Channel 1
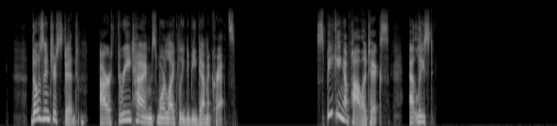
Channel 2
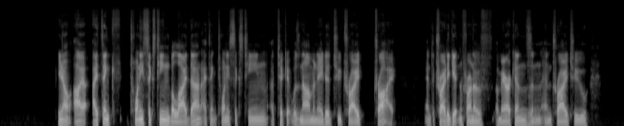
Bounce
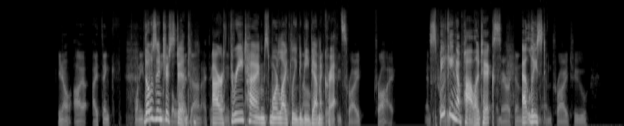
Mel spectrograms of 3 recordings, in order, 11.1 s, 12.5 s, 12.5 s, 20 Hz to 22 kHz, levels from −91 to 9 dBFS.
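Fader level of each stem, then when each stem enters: +2.5 dB, -13.5 dB; 2.25 s, 0.00 s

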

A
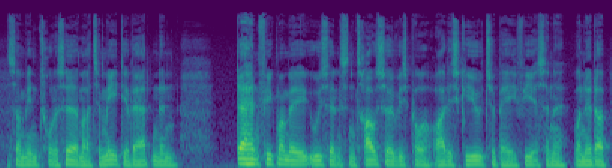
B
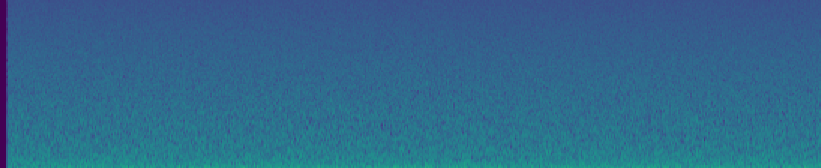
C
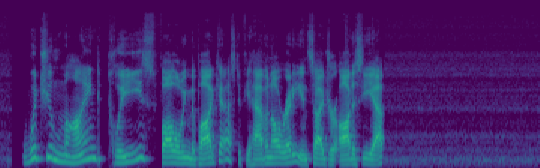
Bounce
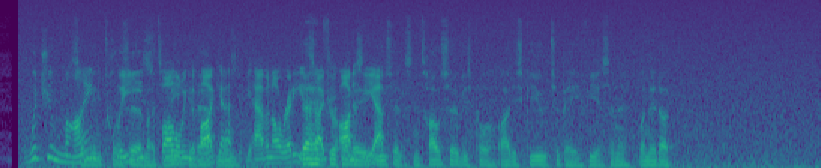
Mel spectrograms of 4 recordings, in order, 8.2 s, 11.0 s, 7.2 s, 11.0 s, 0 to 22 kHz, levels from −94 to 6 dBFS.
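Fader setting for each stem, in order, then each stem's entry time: -13.0 dB, -12.0 dB, +1.0 dB; 0.85 s, 0.15 s, 0.00 s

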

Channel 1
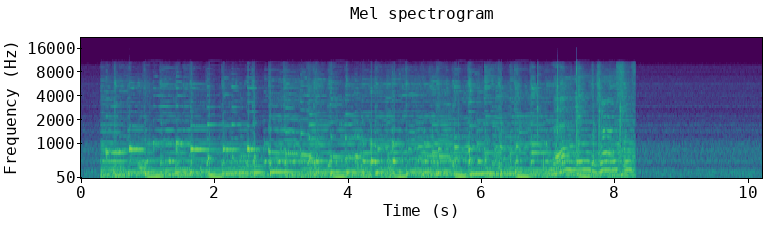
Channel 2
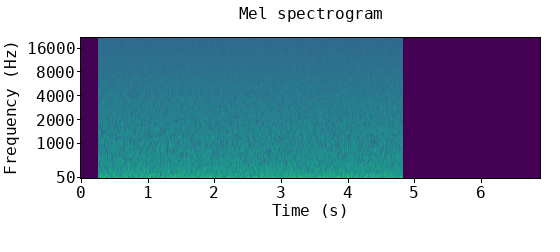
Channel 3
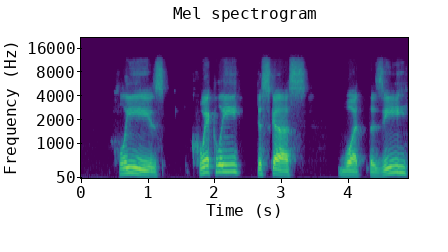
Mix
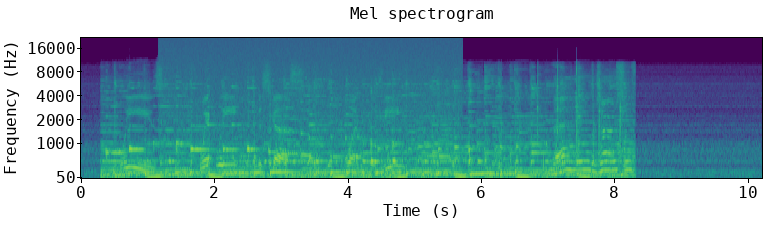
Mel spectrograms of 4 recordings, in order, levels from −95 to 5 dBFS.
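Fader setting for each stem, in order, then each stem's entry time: +1.5 dB, -2.5 dB, -2.0 dB; 0.00 s, 0.90 s, 0.00 s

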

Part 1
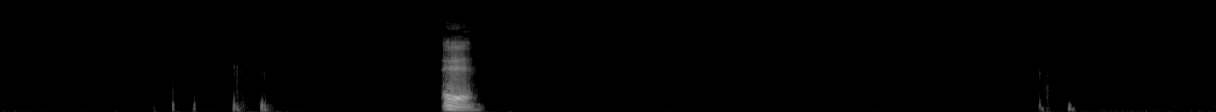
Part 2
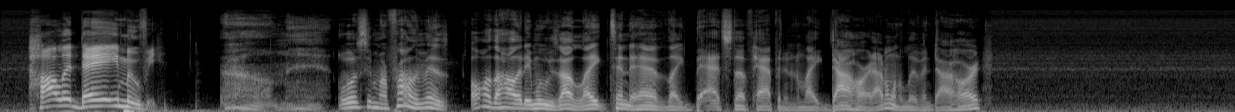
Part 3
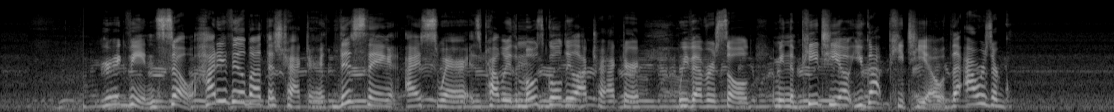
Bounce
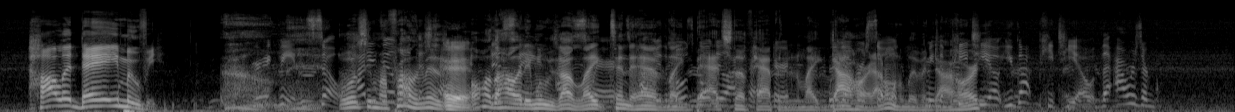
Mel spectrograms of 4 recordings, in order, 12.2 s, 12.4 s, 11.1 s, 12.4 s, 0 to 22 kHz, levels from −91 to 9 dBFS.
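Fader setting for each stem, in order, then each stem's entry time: +1.0 dB, -8.5 dB, -17.5 dB; 0.00 s, 0.00 s, 1.50 s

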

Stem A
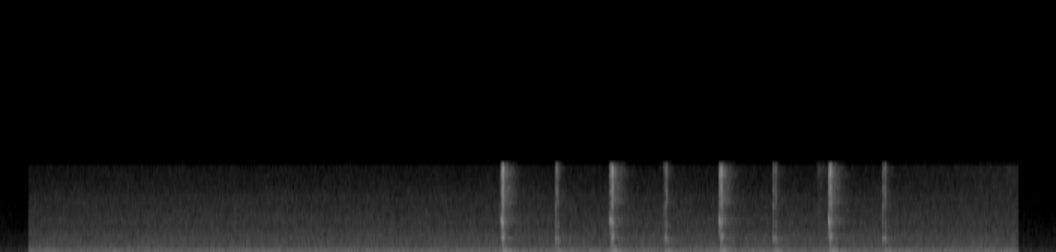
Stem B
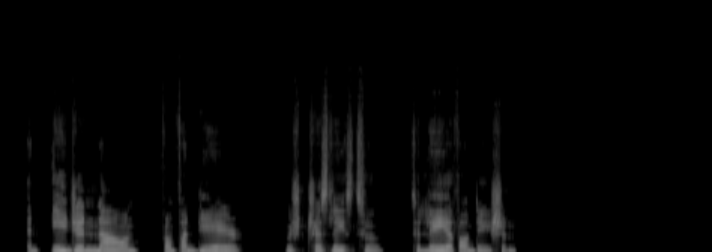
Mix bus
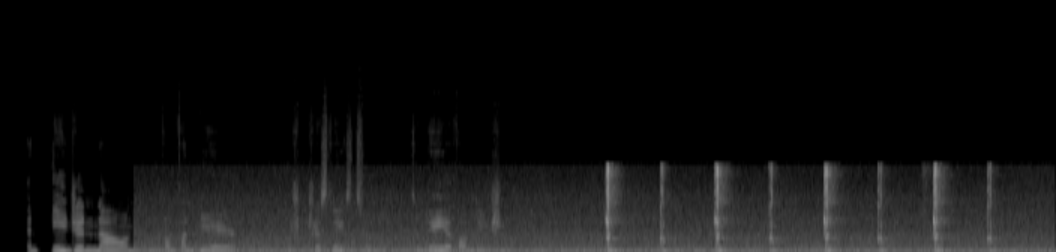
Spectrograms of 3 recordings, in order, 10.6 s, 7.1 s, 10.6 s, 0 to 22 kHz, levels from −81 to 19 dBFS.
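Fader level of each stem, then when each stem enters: +1.0 dB, -4.5 dB; 1.05 s, 0.00 s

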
